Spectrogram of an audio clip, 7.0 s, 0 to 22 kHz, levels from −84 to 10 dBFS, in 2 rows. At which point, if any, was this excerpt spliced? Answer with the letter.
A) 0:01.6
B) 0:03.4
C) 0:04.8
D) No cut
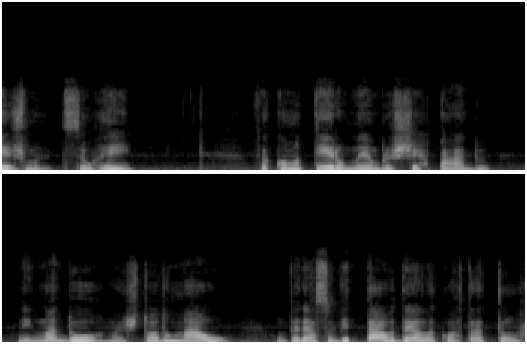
D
